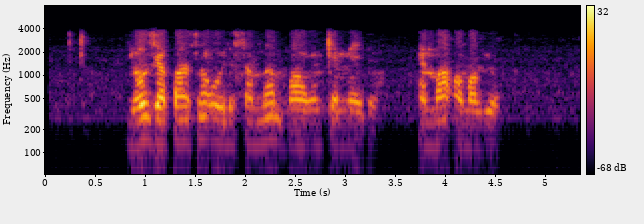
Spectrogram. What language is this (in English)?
Uyghur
